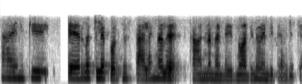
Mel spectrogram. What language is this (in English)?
Malayalam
